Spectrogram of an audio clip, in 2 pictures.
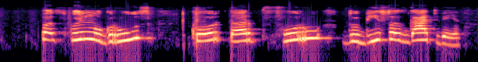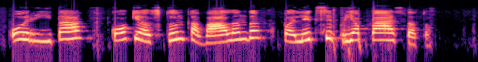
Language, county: Lithuanian, Šiauliai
